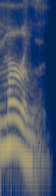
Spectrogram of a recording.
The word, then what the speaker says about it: Maryland: I've been pronouncing it Maryland all these years, so people call it Merlin. Yeah, you just heard me say it. Y'all say Merlin, and when I'm up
